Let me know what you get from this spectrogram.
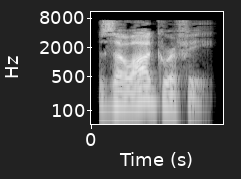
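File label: "zoography", British English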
